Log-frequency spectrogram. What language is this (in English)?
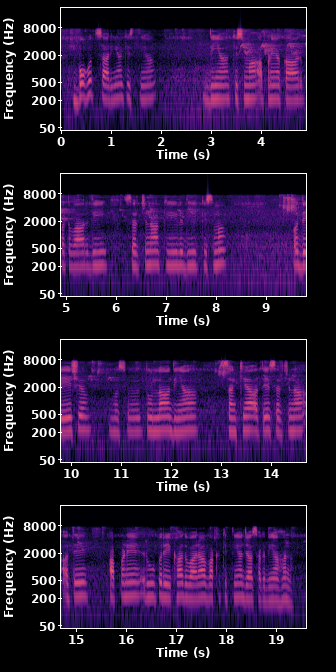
Punjabi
